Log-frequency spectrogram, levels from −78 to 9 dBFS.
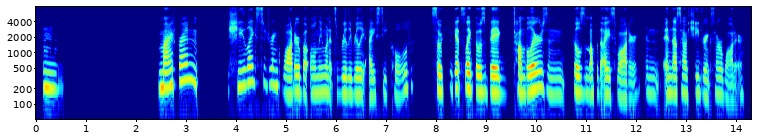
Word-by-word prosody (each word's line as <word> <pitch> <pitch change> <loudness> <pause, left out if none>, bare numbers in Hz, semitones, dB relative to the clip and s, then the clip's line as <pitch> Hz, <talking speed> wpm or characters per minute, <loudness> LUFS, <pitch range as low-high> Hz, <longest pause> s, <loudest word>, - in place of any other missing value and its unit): Mm. 205 -1 -2 1.9
My 210 +2 +6
friend, 280 +2 0 0.6
she 225 +1 -4
likes 265 +1 -1
to 260 - -8
drink 235 -1 -8
water, 170 +1 +2
but 170 -2 -3
only 170 +1 -7
when 175 -1 -5
it's - - -11
really, 165 0 -5
really 160 0 -3
icy 150 +2 -8
cold. 160 +9 -9 0.4
So, 185 -3 +1
she 190 +3 -16
gets, 205 -1 +1
like, 200 -1 +7
those 175 -1 +1
big 170 -1 +6 0.2
tumblers 185 +4 +5
and 160 -2 -13
fills 170 -3 +2
them 165 -2 -12
up 155 +1 -2
with - - -10
ice 160 0 -2
water 135 0 -3
and 165 -2 -16
and 170 0 -3
that's 165 - +1
how 170 -2 -3
she 170 -1 -9
drinks 155 -3 -7
her 160 -1 -7
water. 135 0 -12
170 Hz, 160 wpm, -25 LUFS, 160-205 Hz, 1.9 s, like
